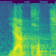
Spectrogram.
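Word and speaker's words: יעקב: 단어의 히브리어 발음이 비슷합니다 야곱 이라는 단어는 야코프 라고 이렇게 되어 있습니다 그때 실험 이라고 하는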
